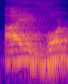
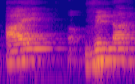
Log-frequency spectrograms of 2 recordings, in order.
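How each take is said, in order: First: Will not is contracted into one syllable. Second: Will not is said as two full words. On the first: "short form के साथ पढ़ते हैं, वो होता है वॉन्ट" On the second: "विल नॉट भी full form है"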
